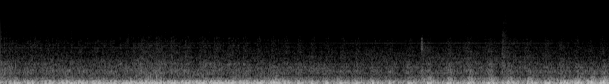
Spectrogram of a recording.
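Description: MG TD's 1.3-litre XPAG four-cylinder engine running as the car rolls slowly. It is starved of fuel by a clogged fuel-tank screen and close to stalling.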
